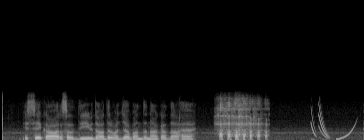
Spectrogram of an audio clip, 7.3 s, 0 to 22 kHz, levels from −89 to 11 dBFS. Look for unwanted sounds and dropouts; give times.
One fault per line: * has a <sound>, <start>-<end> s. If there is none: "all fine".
* has a laugh, 4.3-5.4 s
* has a chirp, 6.2-7.2 s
